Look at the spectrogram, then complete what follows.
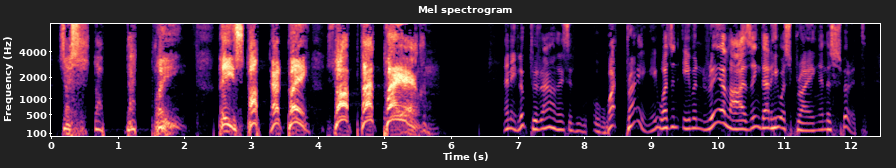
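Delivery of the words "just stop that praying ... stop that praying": agitated, loud, rough, creaky demon voice. Retelling how demons inside a girl spoke during prayer: demonic voice. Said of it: "the demons spoke in that demonic voice saying".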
